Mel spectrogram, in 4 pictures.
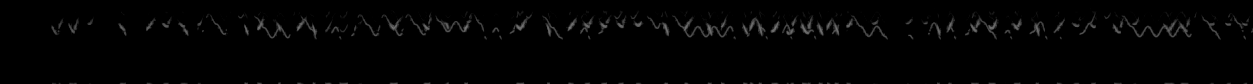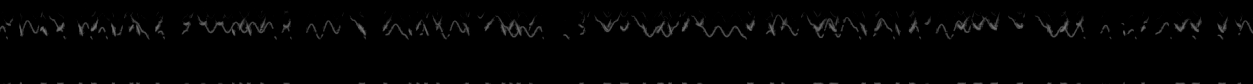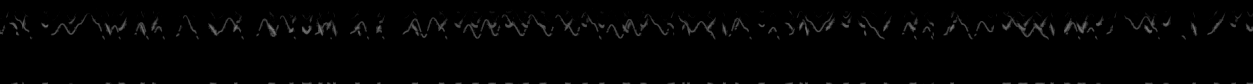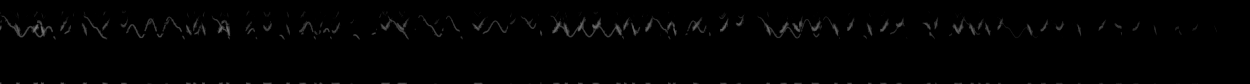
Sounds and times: Bird Song 0:00.0 - 0:50.0

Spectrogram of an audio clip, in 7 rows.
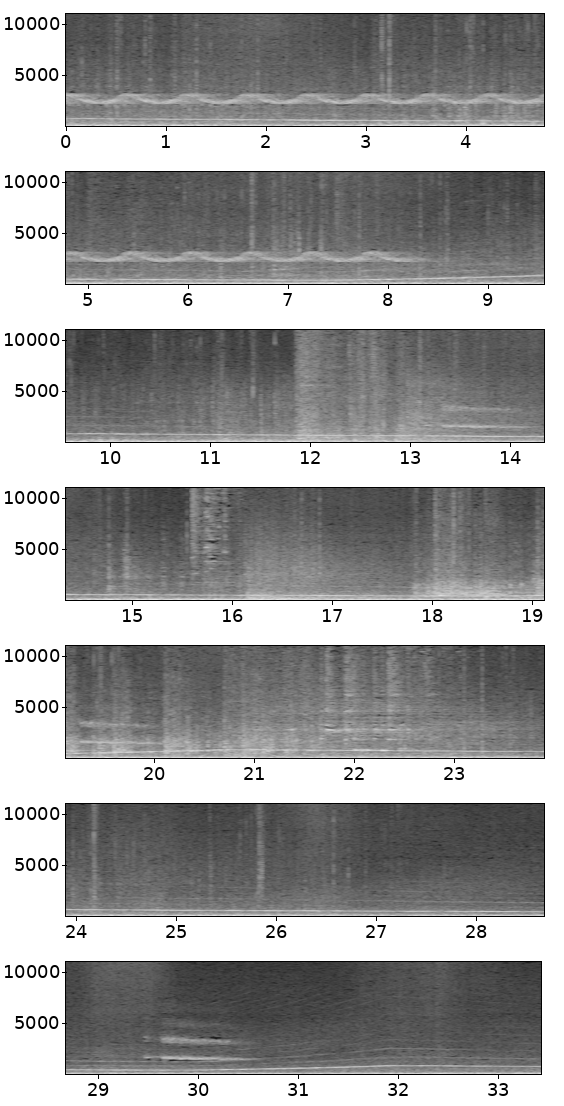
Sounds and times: vicious earthquake 0:00.0 - 0:26.1
Fire 0:00.0 - 0:33.4

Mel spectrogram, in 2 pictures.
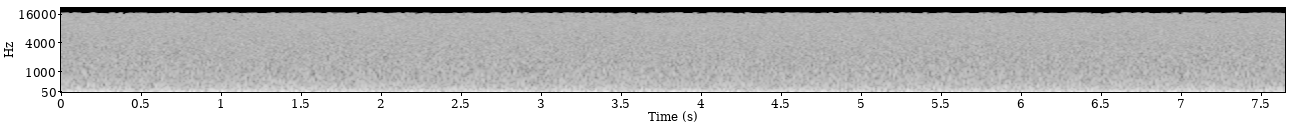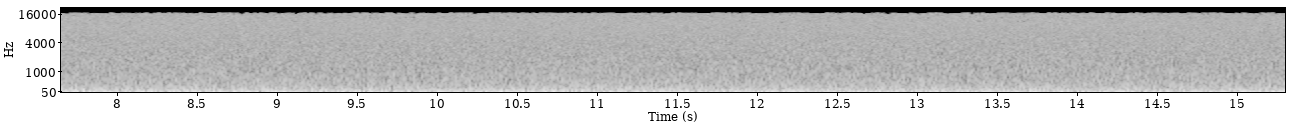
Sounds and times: Waterfall 0:00.0 - 0:15.3

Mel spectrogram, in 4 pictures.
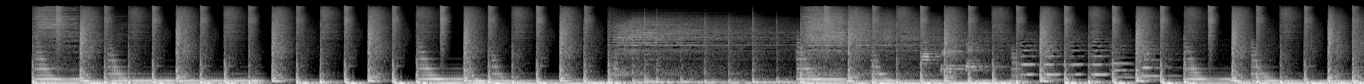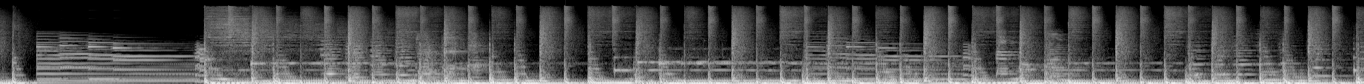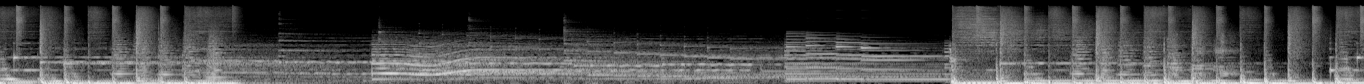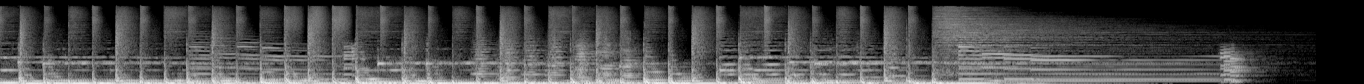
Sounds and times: cocky simple bassline 0:00.4 - 0:02.7
beat I made on a drum machine 0:00.4 - 0:14.0
sampled drums 0:00.4 - 0:14.0
cocky simple bassline 0:04.2 - 0:06.5
cocky simple bassline 0:08.0 - 0:29.7
synth sounds 0:09.2 - 0:10.2
Strings 0:14.0 - 0:53.5
synth sounds 0:14.0 - 0:39.9
horns 0:15.6 - 0:32.2
beat I made on a drum machine 0:15.7 - 0:29.7
sampled drums 0:15.7 - 0:30.2
cocky simple bassline 0:35.8 - 0:52.3
horns 0:36.8 - 0:39.8
beat I made on a drum machine 0:36.8 - 0:52.2
sampled drums 0:36.8 - 0:52.4
synth sounds 0:40.6 - 0:53.6
horns 0:45.4 - 0:52.0

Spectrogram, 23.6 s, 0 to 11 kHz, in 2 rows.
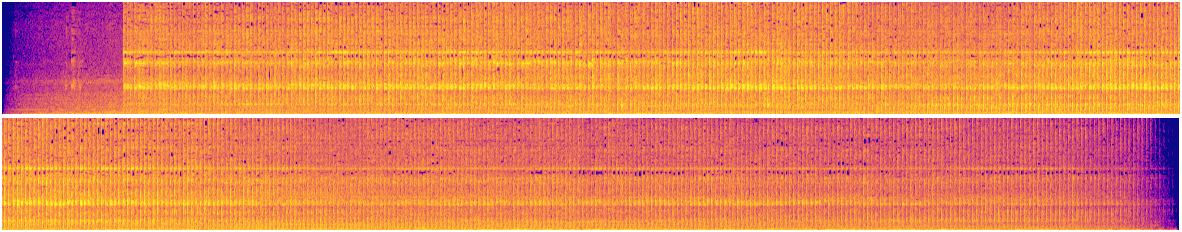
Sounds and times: manual jackhammer 0:01.2 - 0:23.5

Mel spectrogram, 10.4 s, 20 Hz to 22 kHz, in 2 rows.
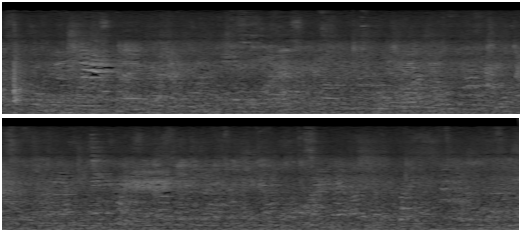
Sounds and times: crowd 0:00.0 - 0:10.3

